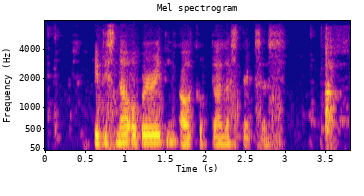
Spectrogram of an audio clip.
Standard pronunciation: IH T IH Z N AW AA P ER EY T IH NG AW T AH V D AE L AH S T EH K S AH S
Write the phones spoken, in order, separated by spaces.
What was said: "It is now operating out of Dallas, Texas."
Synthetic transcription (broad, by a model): IH T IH S N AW AA P ER EY T IH NG AW T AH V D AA L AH S T EH K S AH S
